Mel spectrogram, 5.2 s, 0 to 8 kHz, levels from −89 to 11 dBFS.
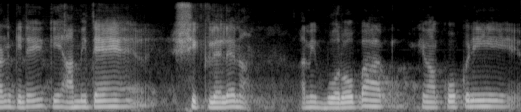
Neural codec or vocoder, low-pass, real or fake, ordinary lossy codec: codec, 16 kHz, 2 kbps, FunCodec, trained on LibriTTS, 25 frames a second; 7.2 kHz; fake; none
